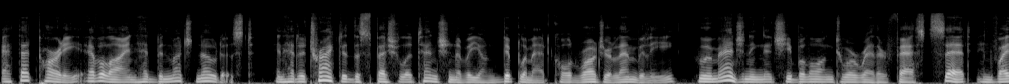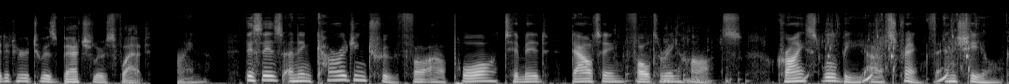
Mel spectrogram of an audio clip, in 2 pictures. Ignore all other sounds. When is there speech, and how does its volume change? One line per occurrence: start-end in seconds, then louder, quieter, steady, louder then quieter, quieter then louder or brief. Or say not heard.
0.0-20.1 steady.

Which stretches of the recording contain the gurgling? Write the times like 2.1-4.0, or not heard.
16.2-19.9.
